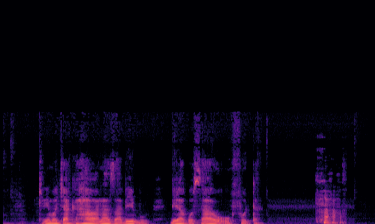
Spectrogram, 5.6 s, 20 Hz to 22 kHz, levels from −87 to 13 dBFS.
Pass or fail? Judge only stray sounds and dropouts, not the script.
fail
